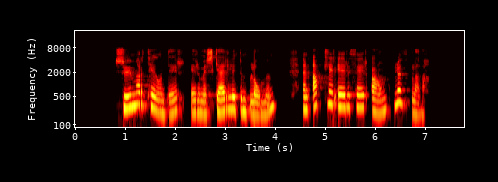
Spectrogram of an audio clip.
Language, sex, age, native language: Icelandic, female, 20-29, Icelandic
